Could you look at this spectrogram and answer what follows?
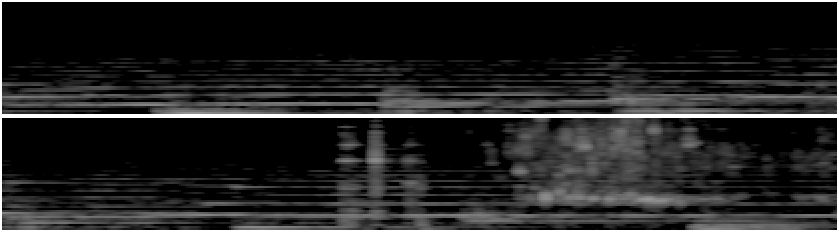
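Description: Water poured in the Dark Tales game, a gentle liquid trickle and splash rising toward the end, close and clear over sustained musical tones.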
